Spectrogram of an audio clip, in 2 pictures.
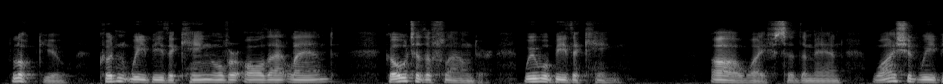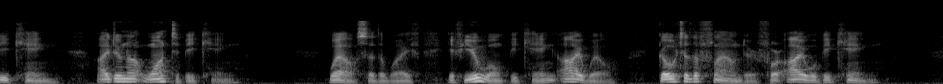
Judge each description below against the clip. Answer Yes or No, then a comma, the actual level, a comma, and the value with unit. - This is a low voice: Yes, low, 100 Hz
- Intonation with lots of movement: Yes, wide, 6.7 semitones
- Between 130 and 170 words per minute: No, average, 180 wpm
